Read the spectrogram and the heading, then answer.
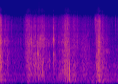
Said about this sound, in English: I live in London, but I've got a kind of field at the end of my garden. It's snowed. You might be able to hear my boots on the snow.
